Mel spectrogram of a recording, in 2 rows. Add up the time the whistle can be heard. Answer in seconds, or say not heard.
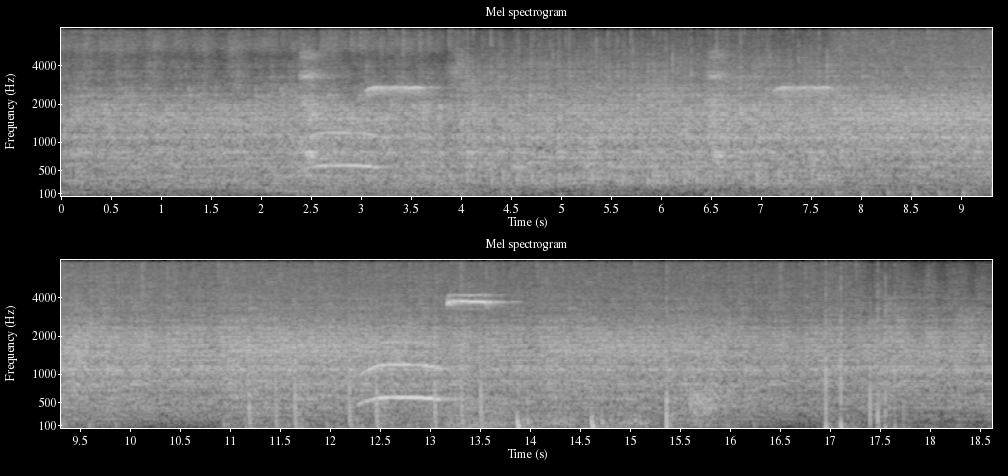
3 s.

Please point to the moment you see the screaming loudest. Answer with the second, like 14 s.
13 s.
